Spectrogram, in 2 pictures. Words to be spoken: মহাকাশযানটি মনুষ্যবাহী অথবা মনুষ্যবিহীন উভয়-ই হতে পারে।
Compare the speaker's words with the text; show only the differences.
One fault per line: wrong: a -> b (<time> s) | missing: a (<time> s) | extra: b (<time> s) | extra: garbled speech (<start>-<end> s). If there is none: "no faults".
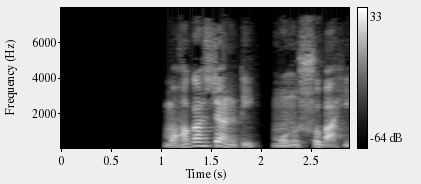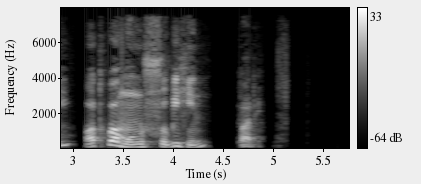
missing: উভয়-ই হতে (4.3 s)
